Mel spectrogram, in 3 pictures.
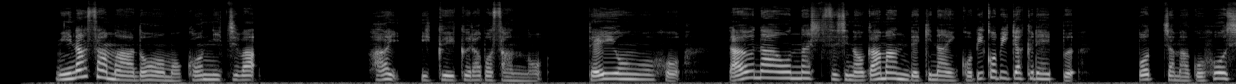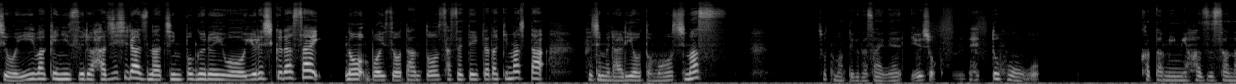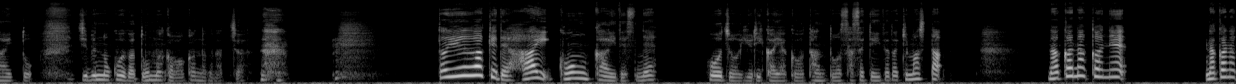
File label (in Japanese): フリートーク, ASMR; おまけフリートーク; 【低音オホ】ダウナー女執事の我慢できない媚び媚び逆レイプ ～坊ちゃま、ご奉仕を言い訳にする恥知らずなち●ぽ狂いをお許し下さい～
